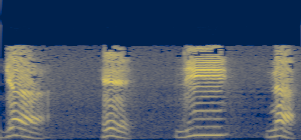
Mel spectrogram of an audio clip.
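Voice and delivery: "جا، ه، لی، نه" as four isolated beats; syllable by syllable. Shown as a demonstration. Teacher splitting the last word, syllable by syllable. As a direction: hold "جا" and "لی" long, pausing between parts. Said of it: "بخش کنید".

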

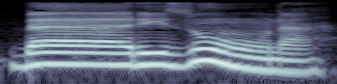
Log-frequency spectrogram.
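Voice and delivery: بریزون with first vowel stretched, 'baa-rizoon'; slow, holding the front 'a' of بریزون; doubled fatha. Shown as a demonstration. Teacher showing fatha doubled, long first vowel in بریزون. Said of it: "دو برابر کردیم شد بریزون".

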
